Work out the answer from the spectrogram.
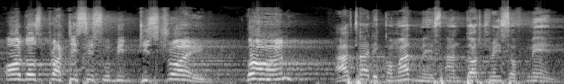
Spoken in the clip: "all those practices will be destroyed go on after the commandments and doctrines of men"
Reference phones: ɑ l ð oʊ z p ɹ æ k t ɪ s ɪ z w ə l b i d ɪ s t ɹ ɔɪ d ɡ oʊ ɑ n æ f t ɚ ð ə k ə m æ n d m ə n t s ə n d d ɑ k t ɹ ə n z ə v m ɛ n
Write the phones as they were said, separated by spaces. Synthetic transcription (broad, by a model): ɑ l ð oʊ s p ɹ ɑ k t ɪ s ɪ s w ə l b i d ɪ s t ɹ ɔɪ d ɡ oʊ ɑ n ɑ f t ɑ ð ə k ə m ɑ n d m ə n t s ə n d d ɑ k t ɹ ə n s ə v m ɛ n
